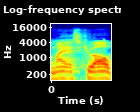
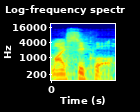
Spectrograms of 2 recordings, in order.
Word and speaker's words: MySQL: call the company called MySQL once and they do in fact pronounce themselves mysql not my sequel which frankly i find silly it's a lot faster on fewer syllables to say my sequel but it's their company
